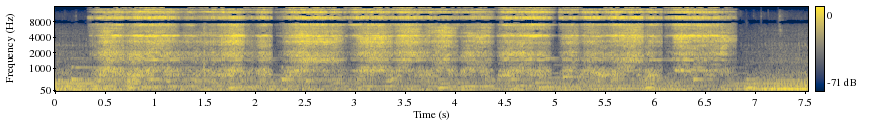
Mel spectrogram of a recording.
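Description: A rough-edged agate is ground smooth, giving a steady, repeated rasping scrape in regular strokes, close and moderately loud, with no talk.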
